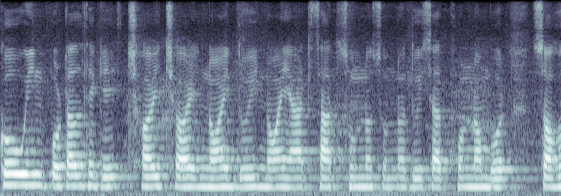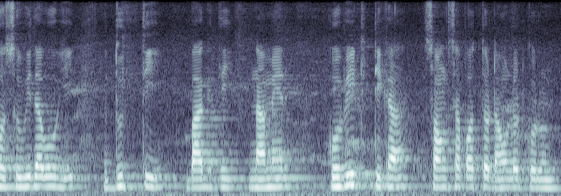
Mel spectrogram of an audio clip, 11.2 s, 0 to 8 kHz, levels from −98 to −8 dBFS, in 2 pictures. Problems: constant background noise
